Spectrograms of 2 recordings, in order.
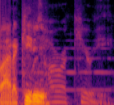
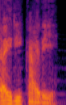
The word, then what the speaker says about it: Harakiri: Na tradição samurai, uma das formas de suicídio ritual, ou seppuku era o Harakiri, frequentemente pronunciado erroneamente de Airi-Kairi.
